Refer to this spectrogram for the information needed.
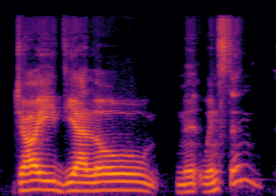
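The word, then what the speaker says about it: Jahi Di'Allo Winston: Yeah, Anthony Mackie and I'm gonna butcher his name, Jai Diallo Winston. – Yeah, you got it. – Okay, sound close enough.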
